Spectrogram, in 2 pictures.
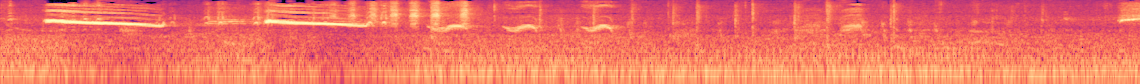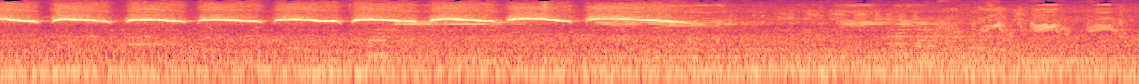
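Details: Caged Chinese hwamei in fighting song with its tail fanned: two clear, falling whistles, then a quick run of about eight high, looping notes, with faint clicks and a low background murmur.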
